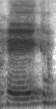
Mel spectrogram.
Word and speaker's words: Haag: your name right here it's rhonda haig by the way hey sure i'm the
